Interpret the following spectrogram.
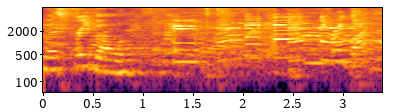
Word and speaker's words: Freebo: She used to have a bass player that played tuba, and his name was Freebo. Free what? Freebo. I don't know how you spell that.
